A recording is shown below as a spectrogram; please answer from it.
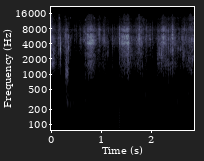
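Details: Toyota MR2 Turbo strut top mount bearing turned by hand, compared with one already cleaned and regreased: lighter scratchy crunches in loose bursts about once a second; less rough than the first, likely dirty, salvageable.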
